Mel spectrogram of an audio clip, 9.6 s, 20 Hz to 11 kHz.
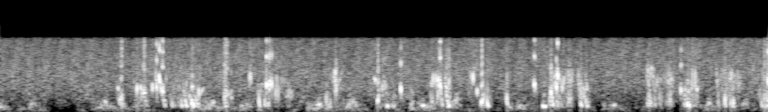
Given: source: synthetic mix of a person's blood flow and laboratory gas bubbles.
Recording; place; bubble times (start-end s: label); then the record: Doppler ultrasound of blood flow; precordium
1.46-1.57 s: bubbles
1.68-2.58 s: bubbles
2.78-2.92 s: bubbles
3.10-3.15 s: bubbles
3.21-3.67 s: bubbles
4.04-4.32 s: bubbles
4.67-5.05 s: bubbles
5.36-5.67 s: bubbles
5.85-6.16 s: bubbles
6.31-6.38 s: bubbles
6.66-6.73 s: bubbles
6.76-7.18 s: bubbles
7.21-7.38 s: bubbles
8.06-8.44 s: bubbles
8.48-8.75 s: bubbles
8.94-9.27 s: bubbles
9.47-9.61 s: bubbles
From the record:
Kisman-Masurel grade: 232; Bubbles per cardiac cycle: several, 3 to 8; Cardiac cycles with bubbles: 50 to 99%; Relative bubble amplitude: moderate (0.250 to 0.450); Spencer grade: 3 (all of the cardiac periods contain showers or single bubble signals, but not dominating or overriding the cardiac motion signals); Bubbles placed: only in the low amplitude regions of the cardiac cycle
